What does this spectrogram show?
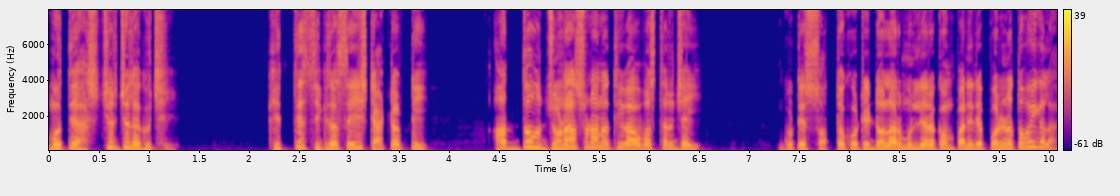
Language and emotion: Odia, surprised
